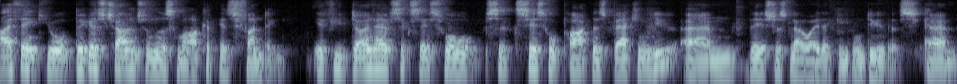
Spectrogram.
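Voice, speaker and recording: The very clean recording, with a silent background, carries a man's medium-pitched voice. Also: ordinary pitch variation, moderate pace. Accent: South African. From South Africa. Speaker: telecoms company executive. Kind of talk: podcast interview. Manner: hesitant, many fillers and repeats.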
